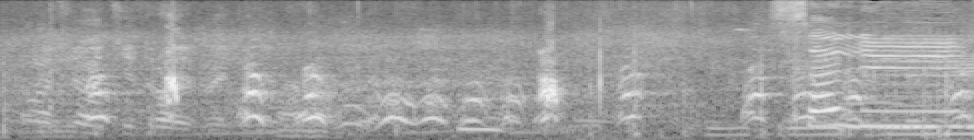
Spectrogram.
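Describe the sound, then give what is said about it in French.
Several dogs bark and yip in quick, uneven bursts in front of a shelter, with some whimpering and a sustained whine toward the end, and people's voices mixed in. “En remuant la queue, des chiens font leur apparition devant l'abri.”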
